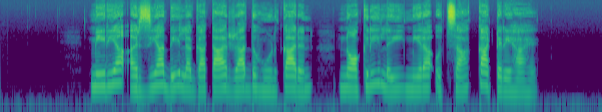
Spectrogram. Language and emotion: Punjabi, sad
